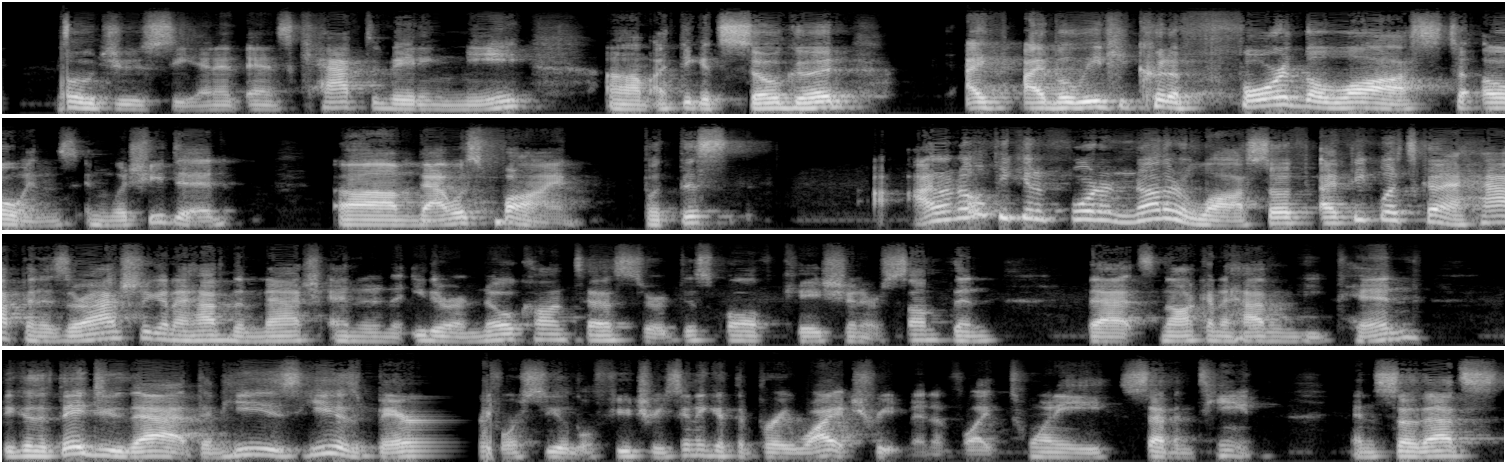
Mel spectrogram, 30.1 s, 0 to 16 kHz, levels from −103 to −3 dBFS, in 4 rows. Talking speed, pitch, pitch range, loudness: 210 wpm, 130 Hz, 115-155 Hz, -22 LUFS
